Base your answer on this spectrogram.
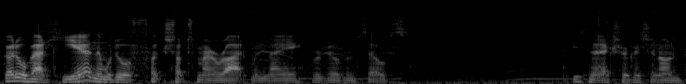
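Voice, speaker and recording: A man's voice: on the low side, moderate pace. A young Australian man giving casual commentary over his own gameplay, talking to himself and the players and swearing now and then. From Tasmania, Australia. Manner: relaxed, talks to himself and the players, mild swearing. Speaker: gaming YouTuber.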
